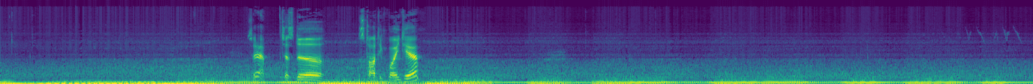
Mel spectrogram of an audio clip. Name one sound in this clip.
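A pickup truck engine rumbles low and steady as it drives over grass, rising and falling in pitch.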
